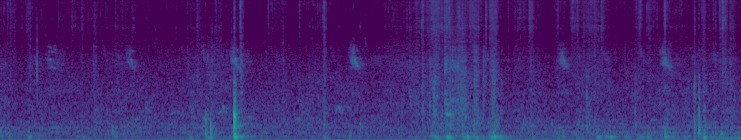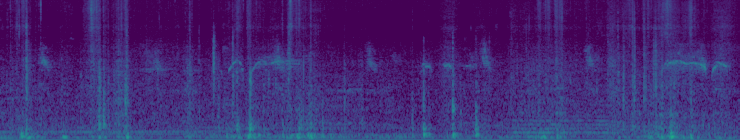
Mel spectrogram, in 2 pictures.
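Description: Rabbits shuffling and rustling about in dry straw in a wooden hutch, with scattered soft knocks and one sharp knock about three seconds in. Faint short high chirps come and go.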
